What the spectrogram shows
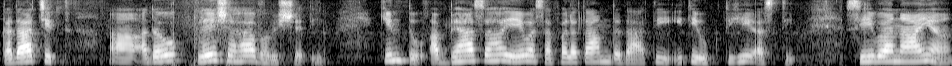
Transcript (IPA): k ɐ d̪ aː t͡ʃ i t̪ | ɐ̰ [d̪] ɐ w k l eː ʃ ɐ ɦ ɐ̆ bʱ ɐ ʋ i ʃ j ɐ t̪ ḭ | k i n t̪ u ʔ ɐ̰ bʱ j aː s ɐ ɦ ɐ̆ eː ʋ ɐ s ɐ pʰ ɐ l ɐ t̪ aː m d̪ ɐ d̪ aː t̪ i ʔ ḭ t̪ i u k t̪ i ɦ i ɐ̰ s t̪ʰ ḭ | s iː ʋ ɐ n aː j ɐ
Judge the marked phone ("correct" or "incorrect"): correct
